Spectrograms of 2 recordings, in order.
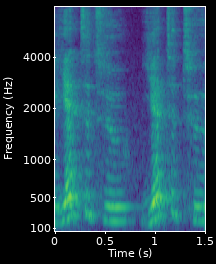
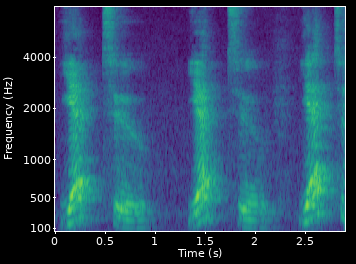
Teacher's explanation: actually a stop t two is a very clear t but when we have similar sounds next to each other we connect and we just keep the second sound so you do not have to say yet to to yet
